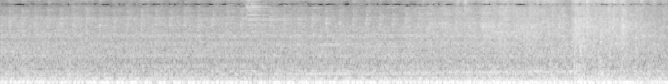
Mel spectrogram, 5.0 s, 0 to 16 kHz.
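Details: Volvo B9TL Wright Eclipse Gemini bus, Volvo D9B 9.3L Euro 4 diesel with ZF Ecolife 6-speed, on board: loud low drone with a rough chuffing thrash; exhaust leak suspected, not confirmed.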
